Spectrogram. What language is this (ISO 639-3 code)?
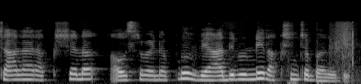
tel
